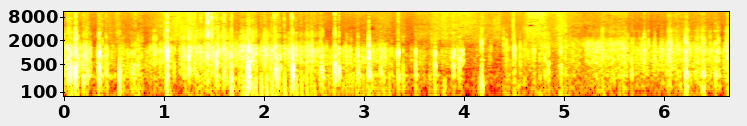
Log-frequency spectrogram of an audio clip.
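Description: Long red nails scratch and flick across the many thin wooden pins of a hairbrush. Quick, dry wooden clicks and ticks come in rapid, uneven bursts, centered in the midrange. Toward the end they settle into a softer, steadier scratching rustle.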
